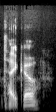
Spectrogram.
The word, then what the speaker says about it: Tycho: Was it Ticho or Tycho? – I would pronounce that Tycho.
